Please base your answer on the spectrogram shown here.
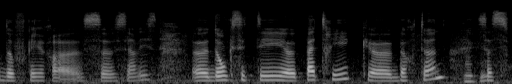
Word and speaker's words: Patrick Burton: de ta part d'offrir ce service donc c'était patrick burton ça se prononce comme ça dans ton dos rond en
